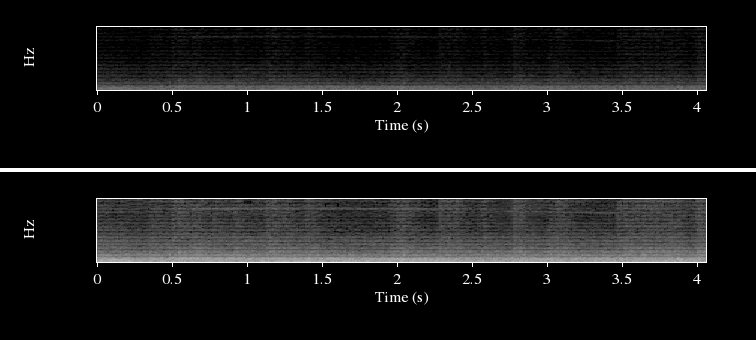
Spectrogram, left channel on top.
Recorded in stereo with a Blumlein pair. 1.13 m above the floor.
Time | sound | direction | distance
0.0 | a vehicle | 50° right | ?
